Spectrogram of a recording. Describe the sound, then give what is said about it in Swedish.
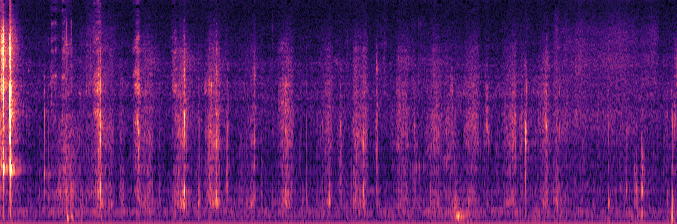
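Crisp crunching of teeth biting into an apple: a sharp crunch at the start, then many smaller crackling chewing sounds in an uneven rhythm, fairly faint and with no voices. “Denji bet i sitt äpple.”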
